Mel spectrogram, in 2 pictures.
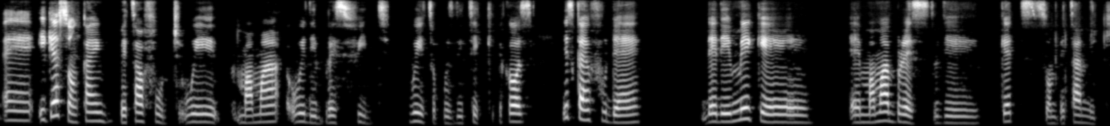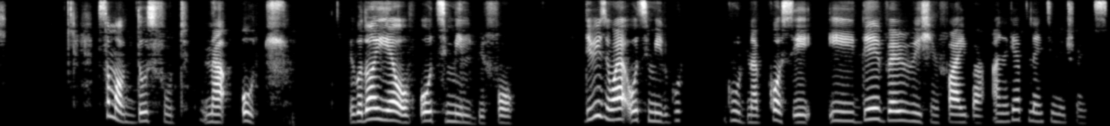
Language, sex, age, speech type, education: Nigerian Pidgin, female, 30-45, spontaneous, tertiary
